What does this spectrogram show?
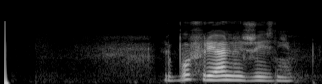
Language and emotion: Russian, neutral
